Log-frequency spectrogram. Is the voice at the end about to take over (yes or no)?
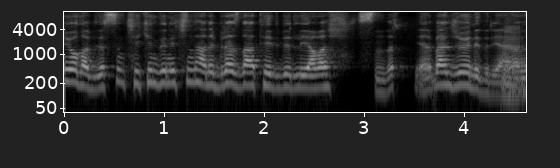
yes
